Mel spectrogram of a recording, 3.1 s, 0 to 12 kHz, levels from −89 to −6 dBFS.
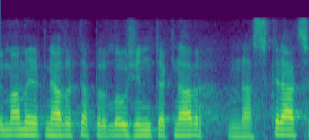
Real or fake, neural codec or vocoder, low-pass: fake; codec, 16 kHz, 1.1 kbps, Voila-Tokenizer; 7.2 kHz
